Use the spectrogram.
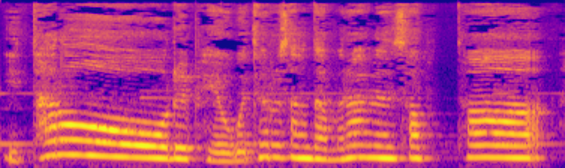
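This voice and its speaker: A woman from Seoul reading and explaining tarot cards in a casual solo video, talking slowly and hesitantly with many fillers and soft laughs. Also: high voice, faint music behind. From Seoul, South Korea. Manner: slow, hesitant, self-deprecating, frequent fillers and soft laughs. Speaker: tarot reader.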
